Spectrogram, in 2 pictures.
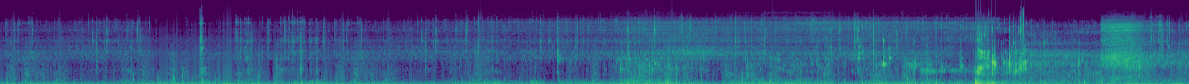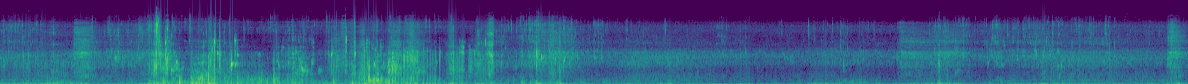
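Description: Sea water gurgling and sloshing, heard first underwater and then at the surface, with a run of louder splashes in the middle.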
